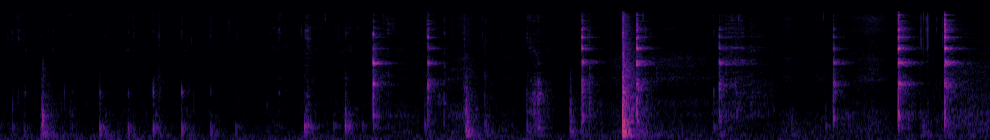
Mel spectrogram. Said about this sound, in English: Stirring this up, getting all this shit in.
